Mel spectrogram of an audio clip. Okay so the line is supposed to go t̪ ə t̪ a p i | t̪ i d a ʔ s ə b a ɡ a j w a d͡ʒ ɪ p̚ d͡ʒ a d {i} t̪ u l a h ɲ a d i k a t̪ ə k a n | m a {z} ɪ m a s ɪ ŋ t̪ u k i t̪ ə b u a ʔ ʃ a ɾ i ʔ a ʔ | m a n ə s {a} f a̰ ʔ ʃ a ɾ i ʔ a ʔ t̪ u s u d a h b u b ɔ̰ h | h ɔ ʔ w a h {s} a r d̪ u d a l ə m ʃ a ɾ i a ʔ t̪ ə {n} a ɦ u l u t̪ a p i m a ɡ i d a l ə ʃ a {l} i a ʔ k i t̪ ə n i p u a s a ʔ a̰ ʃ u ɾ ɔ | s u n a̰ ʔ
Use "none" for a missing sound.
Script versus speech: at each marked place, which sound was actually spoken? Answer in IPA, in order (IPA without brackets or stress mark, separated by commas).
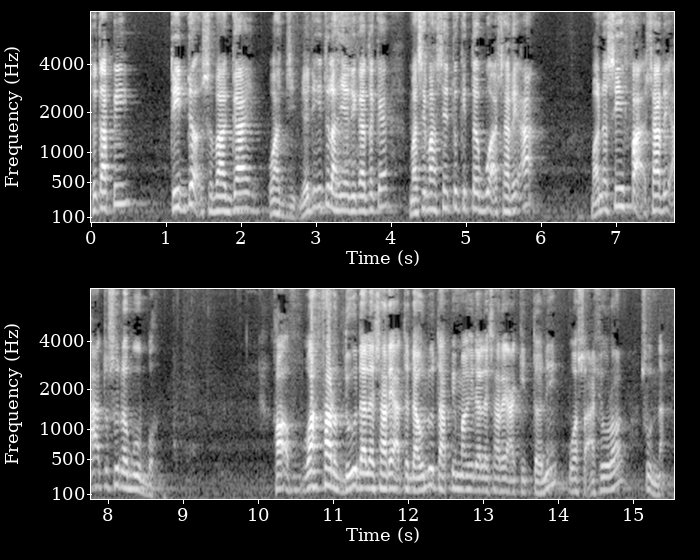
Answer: iː, s, i, f, d, ɾ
